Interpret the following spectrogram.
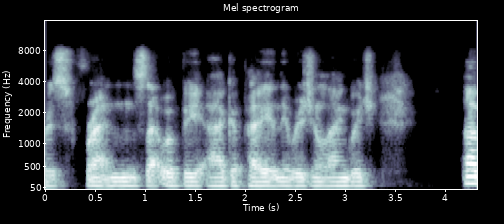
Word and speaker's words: agape: of love which is agape in Greek AG g a p e with an accent on the E Agape that means more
